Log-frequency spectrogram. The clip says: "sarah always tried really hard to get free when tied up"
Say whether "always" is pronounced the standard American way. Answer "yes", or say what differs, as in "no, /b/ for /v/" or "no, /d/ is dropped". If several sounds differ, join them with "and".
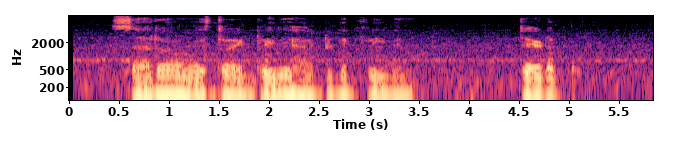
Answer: no, /s/ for /z/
